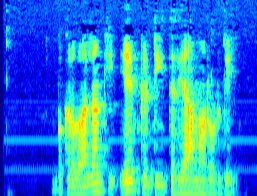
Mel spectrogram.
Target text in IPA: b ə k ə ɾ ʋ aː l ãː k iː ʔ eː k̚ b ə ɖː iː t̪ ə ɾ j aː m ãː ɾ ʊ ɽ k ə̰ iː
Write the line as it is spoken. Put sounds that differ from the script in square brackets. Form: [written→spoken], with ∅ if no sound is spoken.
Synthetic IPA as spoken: b ə k ə ɾ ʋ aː l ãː k iː ʔ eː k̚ [b→ɡ] ə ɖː iː [t̪→d̪] ə ɾ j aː m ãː ɾ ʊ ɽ [k→ɡ] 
